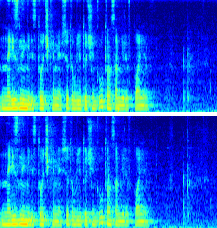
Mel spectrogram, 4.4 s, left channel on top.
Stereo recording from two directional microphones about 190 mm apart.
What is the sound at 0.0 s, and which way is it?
Speech, 10° left (ahead or behind).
